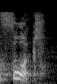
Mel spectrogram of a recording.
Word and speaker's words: thought: So what is a silent letter in thought? G. Just G. G? G-H. G-H. G-H. Yeah. Thought. G-H. T-H-O-U-T. Thought. Yeah, it would be G-H.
